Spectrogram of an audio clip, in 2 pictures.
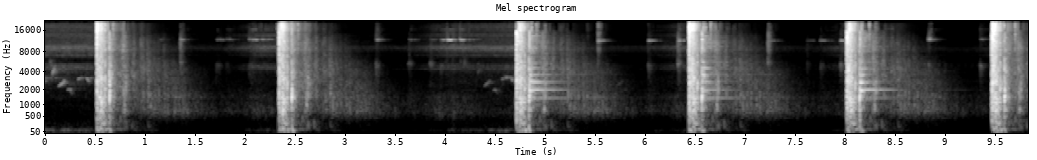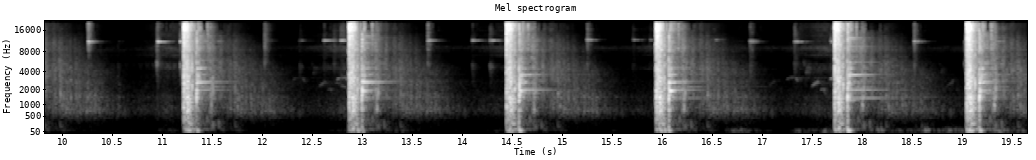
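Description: Gunshots fired at a distant steel target on an outdoor shooting range, about a dozen evenly spaced sharp cracks, each followed by a faint ringing clang and a short decaying echo, with no talk.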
